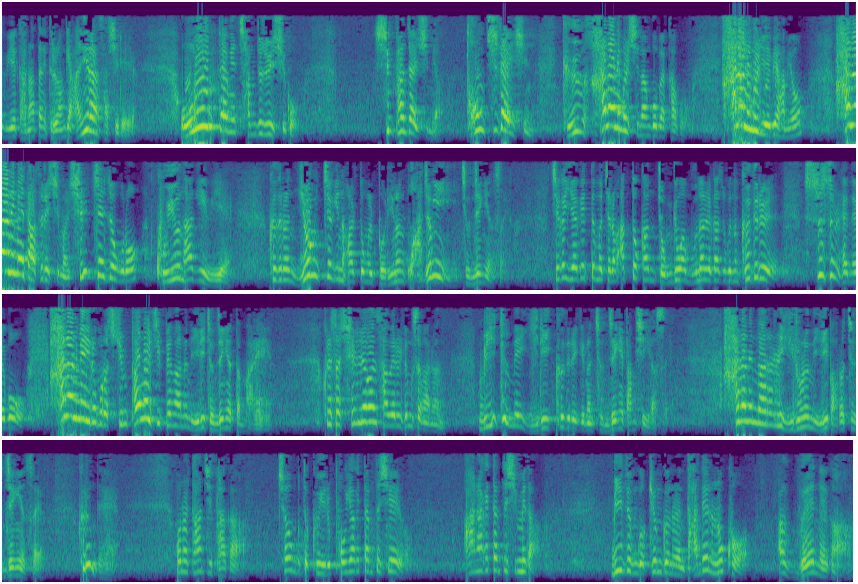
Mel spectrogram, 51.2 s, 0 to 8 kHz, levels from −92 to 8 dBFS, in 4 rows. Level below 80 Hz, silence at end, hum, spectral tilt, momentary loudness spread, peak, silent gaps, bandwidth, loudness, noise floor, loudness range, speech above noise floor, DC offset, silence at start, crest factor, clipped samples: -46 dBFS; 0 s; none; -3.5 dB/octave; 20 LU; 0 dBFS; none; 8 kHz; -13 LUFS; -38 dBFS; 8 LU; 26 dB; under 0.1%; 0 s; 14 dB; under 0.1%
